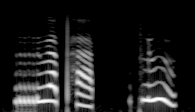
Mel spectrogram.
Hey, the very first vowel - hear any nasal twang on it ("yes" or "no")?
no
